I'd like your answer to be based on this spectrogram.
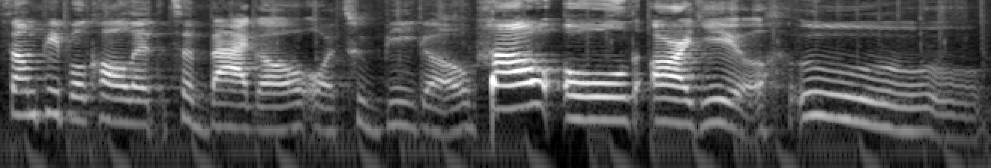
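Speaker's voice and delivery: usual speaking voice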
